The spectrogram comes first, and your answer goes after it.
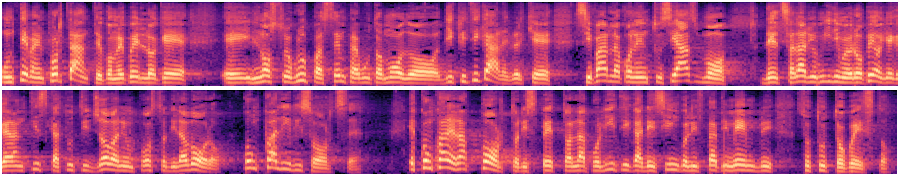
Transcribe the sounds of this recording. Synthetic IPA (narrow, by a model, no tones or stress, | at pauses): unt̪ɛːmaimport̪ant̪ekomekwelːoke | ilnɔst̪ɾoɡɾupːoasːɛmpɾeavuːt̪omɔːd̪od̪ikɾit̪̬ikaːɾeperk̟esiparlakonent̪uzjazmo | d̪elsalaːɾjomiːnimoewɾopɛːokeɡːaɾant̪iskat̪ːut̪ːiːd͡ʒɔːvaniumpɔst̪od̪ilavoːɾo | koŋkwaːlirisɔrt̪se | ekːoŋkwaːlirapːɔrt̪orispɛt̪ːoalːapoliːt̪ikad̪ejsiŋɡolist̪aːt̪imɛmbɾisut̪ːut̪ːokwest̪o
